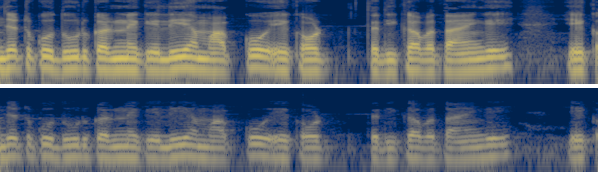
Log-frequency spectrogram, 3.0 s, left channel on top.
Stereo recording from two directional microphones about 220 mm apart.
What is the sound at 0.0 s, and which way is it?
Speech, 55° left (ahead or behind).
